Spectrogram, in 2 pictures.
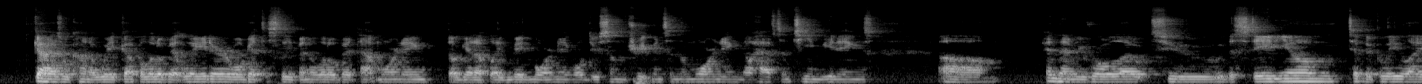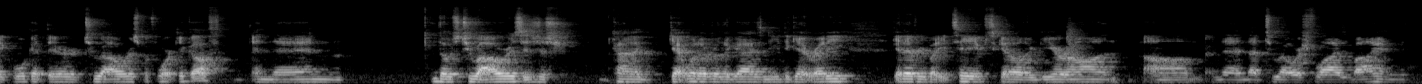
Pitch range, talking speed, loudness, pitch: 115-125 Hz, 190 wpm, -24 LUFS, 120 Hz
